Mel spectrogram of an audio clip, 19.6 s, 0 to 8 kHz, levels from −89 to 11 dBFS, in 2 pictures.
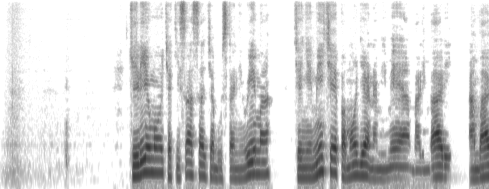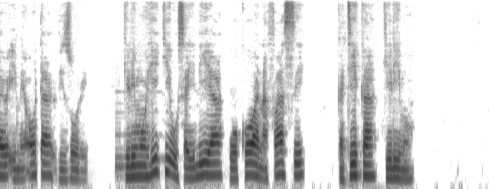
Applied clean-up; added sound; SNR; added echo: classical method spectral subtraction.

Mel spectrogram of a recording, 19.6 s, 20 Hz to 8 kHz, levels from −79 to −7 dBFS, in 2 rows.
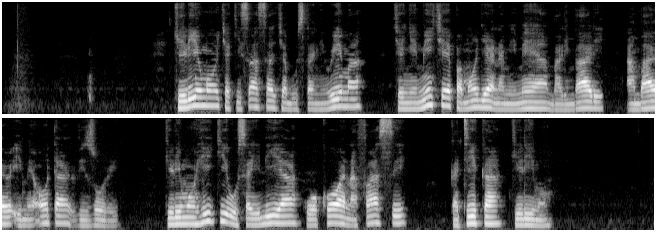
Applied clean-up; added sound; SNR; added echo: none; none; none; none.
